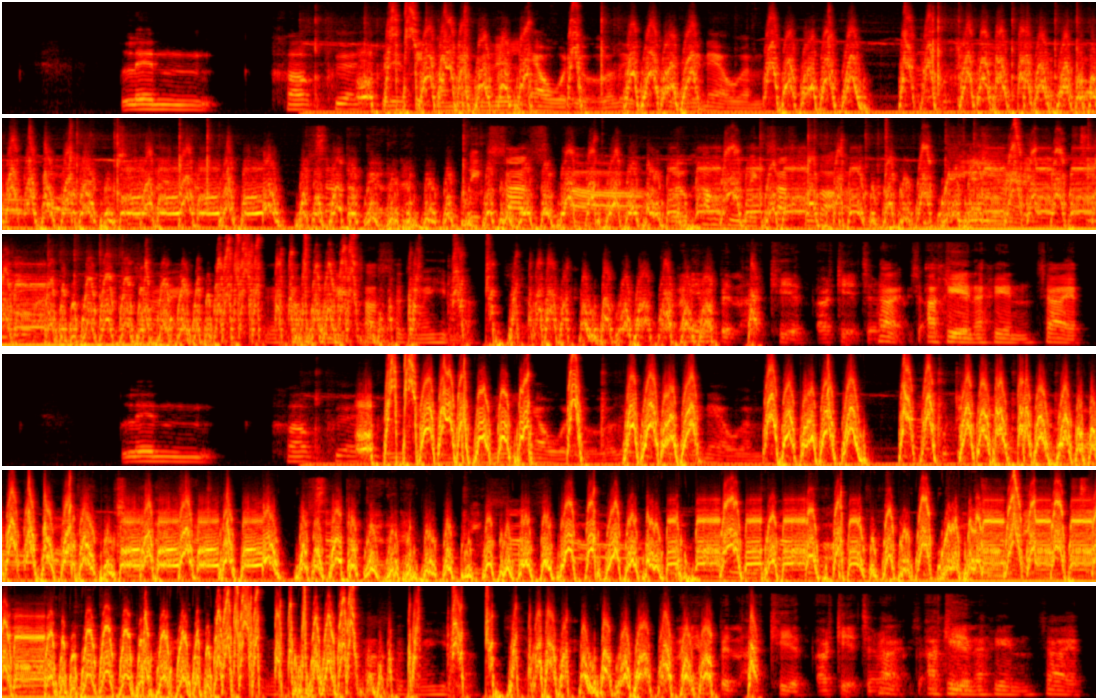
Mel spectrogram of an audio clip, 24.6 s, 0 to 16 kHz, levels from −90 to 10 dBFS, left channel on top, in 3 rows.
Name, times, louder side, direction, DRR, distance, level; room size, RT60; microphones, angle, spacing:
voice 1, 0.9-1.6 2.0-5.7 11.7-14.6 15.3-15.9 17.3-17.9 18.4-20.0 21.6-21.7 23.0-24.5, left 5 dB, 45° left, 0.3 m, -32 dB
Fireworks, 2.2-17.6, left 2 dB, 80° left, 0.7 m, -34 dB
Scratching (performance technique), 2.6-4.4 4.6-5.2 5.7-6.5 6.7-21.7 22.0-22.1, right 7 dB, 70° right, 0.3 m, -20 dB
voice 2, 6.8-10.1 10.4-11.3 15.5-16.9 19.0-19.2 20.2-20.7 21.3-23.8, right 2 dB, 30° right, 0.7 m, -36 dB
2.4 x 2.2 x 2.3 m
head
